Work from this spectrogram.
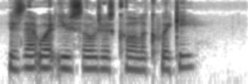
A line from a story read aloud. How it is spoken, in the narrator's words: Kay murmured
